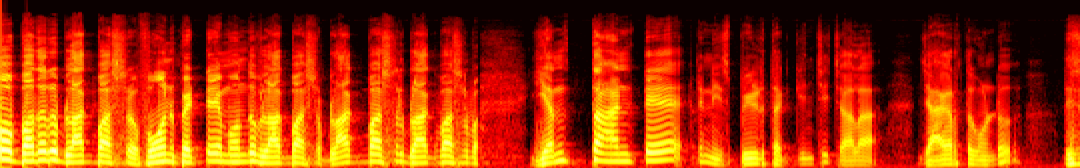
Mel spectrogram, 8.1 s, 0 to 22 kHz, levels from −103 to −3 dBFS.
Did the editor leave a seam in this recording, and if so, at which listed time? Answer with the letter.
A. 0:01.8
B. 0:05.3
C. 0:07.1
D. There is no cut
B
